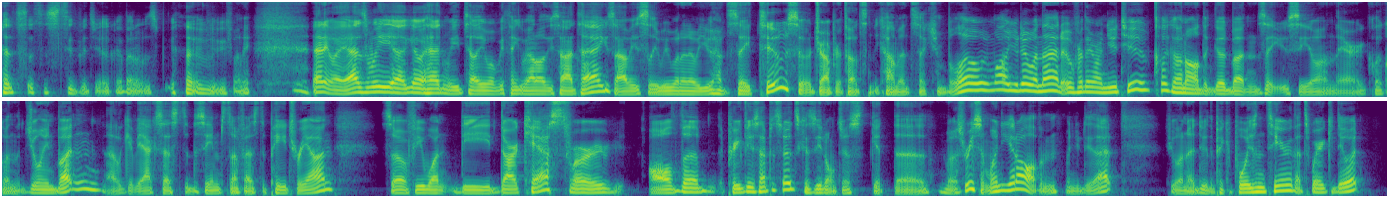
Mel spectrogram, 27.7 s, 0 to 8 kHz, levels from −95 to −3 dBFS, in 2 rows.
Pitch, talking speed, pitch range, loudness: 130 Hz, 285 wpm, 105-165 Hz, -17 LUFS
